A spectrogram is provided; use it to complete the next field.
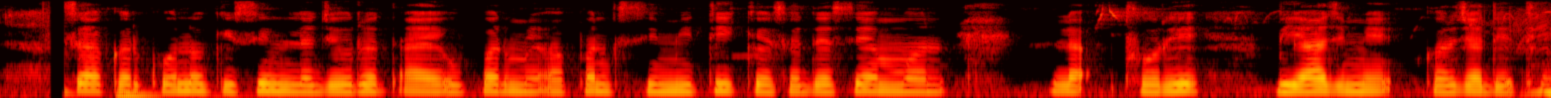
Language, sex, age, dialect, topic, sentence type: Chhattisgarhi, female, 25-30, Northern/Bhandar, banking, statement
